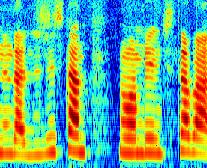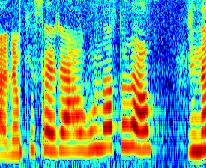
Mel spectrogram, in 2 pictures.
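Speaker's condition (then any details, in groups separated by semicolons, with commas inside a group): Cerebral palsy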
